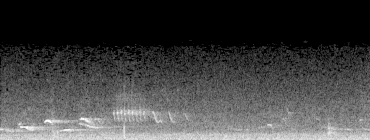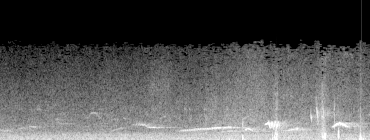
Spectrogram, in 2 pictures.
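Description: Small birds chirping in short, sliding calls over a steady outdoor hiss, with a few sharp clicks near the end.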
